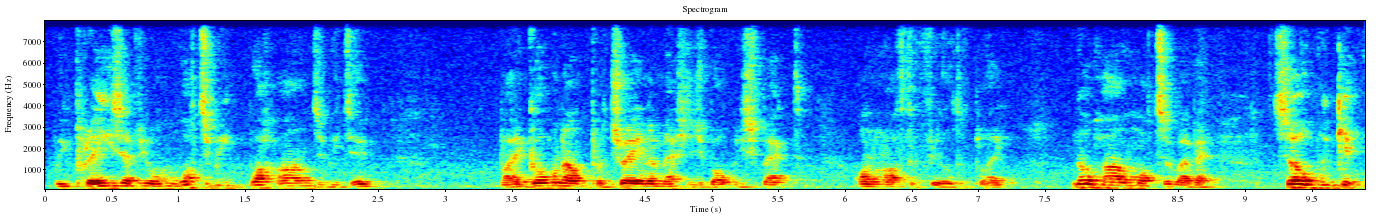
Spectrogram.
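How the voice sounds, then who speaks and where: His medium-pitched, slightly mellow voice is stuffed up by a cold and sore throat as the man hosting this campaign update earnestly pleads to camera, circling back over the same points. Recorded in an echoey room with the mic some way off, there's faint ambience and slight background noise.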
